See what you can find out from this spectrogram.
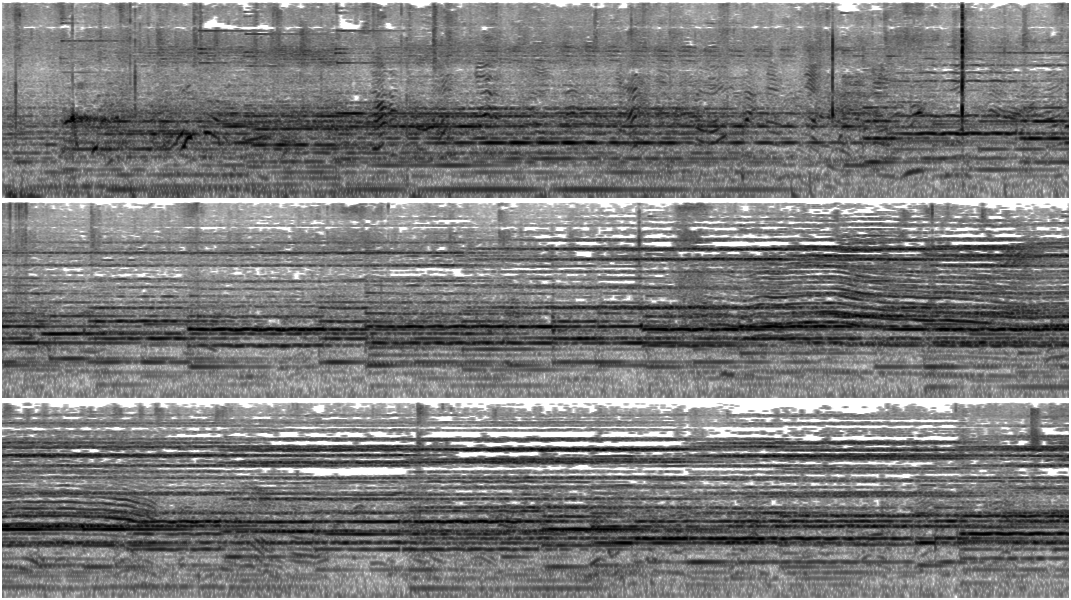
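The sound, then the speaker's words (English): Silent Night plays as music for the Twin Trees display, with sustained, steady melodic tones that continue throughout at an even level. “Okay, this is the music for the Twin Trees.”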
